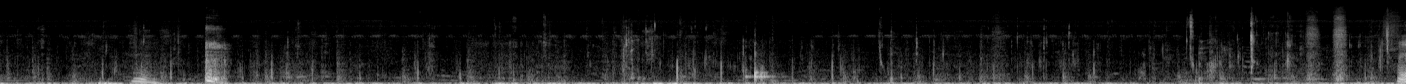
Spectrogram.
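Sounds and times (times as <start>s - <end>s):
person chewing: 0.0s - 3.1s, 4.1s - 14.0s.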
